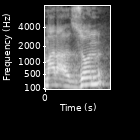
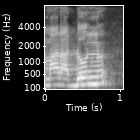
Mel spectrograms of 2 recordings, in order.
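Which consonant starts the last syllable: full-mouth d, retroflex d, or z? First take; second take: z; retroflex d. First: The last syllable starts with a z sound. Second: The last syllable starts with a retroflex d. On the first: "दोनों गलत हैं" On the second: "दोनों गलत हैं"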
